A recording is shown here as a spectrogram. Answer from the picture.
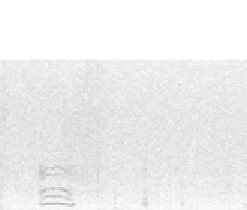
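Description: A Himalayan cat gives a single short mew about half a second in, its pitch rising and then falling; the rest is quiet.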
